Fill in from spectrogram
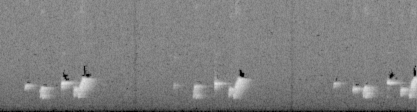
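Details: Common bulbul repeating the same cheerful phrase three times, each of four or five quick liquid whistles climbing to a rising final note, with roughly three-second pauses between.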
